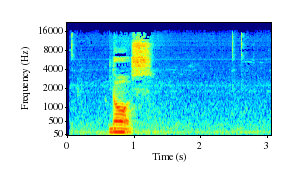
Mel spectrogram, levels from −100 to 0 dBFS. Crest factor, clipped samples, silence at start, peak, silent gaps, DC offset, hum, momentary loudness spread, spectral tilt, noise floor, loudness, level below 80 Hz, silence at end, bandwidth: 20 dB; under 0.1%; 0.6 s; -2 dBFS; none; under 0.1%; none; 25 LU; -3.5 dB/octave; -47 dBFS; -15 LUFS; -52 dBFS; 1.8 s; 16 kHz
